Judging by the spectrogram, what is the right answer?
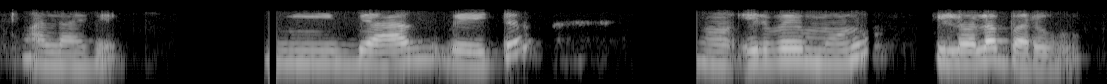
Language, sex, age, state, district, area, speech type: Telugu, female, 30-45, Telangana, Bhadradri Kothagudem, urban, conversation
